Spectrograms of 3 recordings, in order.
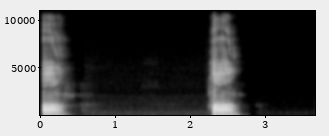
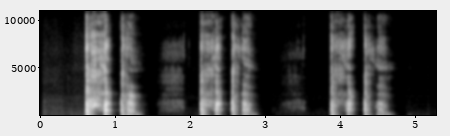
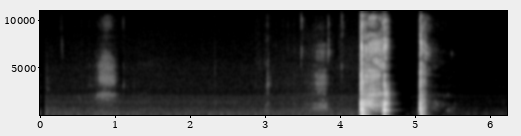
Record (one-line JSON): {"exhalation_length": "3.7 s", "exhalation_amplitude": 32767, "exhalation_signal_mean_std_ratio": 0.29, "three_cough_length": "5.3 s", "three_cough_amplitude": 32768, "three_cough_signal_mean_std_ratio": 0.3, "cough_length": "6.2 s", "cough_amplitude": 32768, "cough_signal_mean_std_ratio": 0.17, "survey_phase": "beta (2021-08-13 to 2022-03-07)", "age": "65+", "gender": "Male", "wearing_mask": "No", "symptom_cough_any": true, "symptom_runny_or_blocked_nose": true, "symptom_sore_throat": true, "smoker_status": "Never smoked", "respiratory_condition_asthma": false, "respiratory_condition_other": false, "recruitment_source": "Test and Trace", "submission_delay": "1 day", "covid_test_result": "Positive", "covid_test_method": "LFT"}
